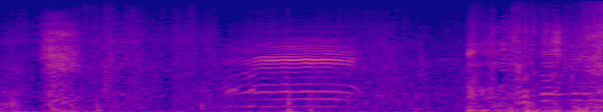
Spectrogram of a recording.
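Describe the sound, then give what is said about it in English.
A sheep lets out one clear, wavering bleat about a second long at feeding time, over a rough outdoor background with more faint animal noise toward the end. “You're a good-looking sheep, mate.”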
